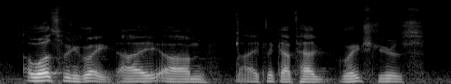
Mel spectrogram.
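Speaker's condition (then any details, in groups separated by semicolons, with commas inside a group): Tongue cancer surgery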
